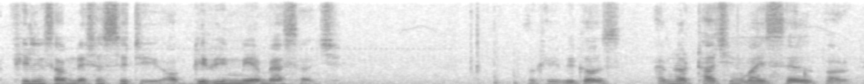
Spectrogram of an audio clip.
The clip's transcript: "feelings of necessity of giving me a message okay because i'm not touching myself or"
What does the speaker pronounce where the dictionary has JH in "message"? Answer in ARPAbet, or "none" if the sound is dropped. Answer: JH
